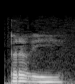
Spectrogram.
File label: slovak first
